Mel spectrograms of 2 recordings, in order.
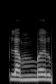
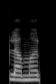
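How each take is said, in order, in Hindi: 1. b की ध्वनि उच्चारित होती है। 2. b की ध्वनि साइलेंट होती है। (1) "प्लम्बर बोलते हैं" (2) "बी साइलेंट होता है, प्लमर होता है"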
